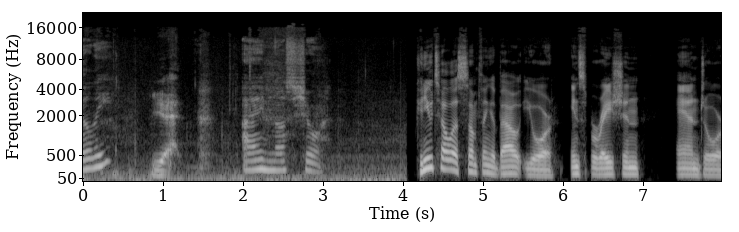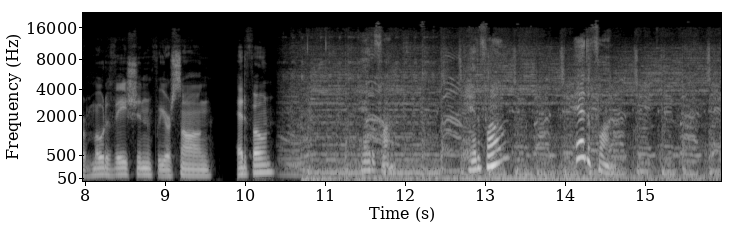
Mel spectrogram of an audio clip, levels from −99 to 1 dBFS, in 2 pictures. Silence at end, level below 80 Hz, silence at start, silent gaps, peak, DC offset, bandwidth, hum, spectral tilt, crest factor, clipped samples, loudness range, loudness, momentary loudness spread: 0 s; -48 dBFS; 0 s; 4.08-4.14 s, 7.26-7.41 s, 9.72-9.89 s; -10 dBFS; under 0.1%; 16 kHz; none; -5.5 dB/octave; 22 dB; under 0.1%; 8 LU; -33 LUFS; 14 LU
